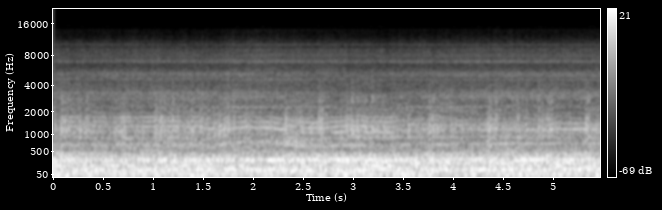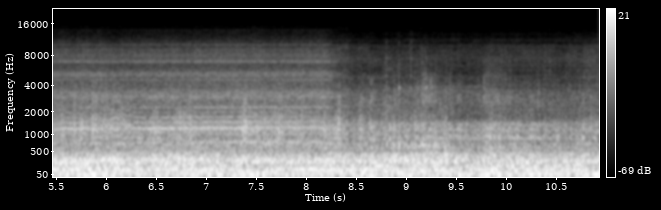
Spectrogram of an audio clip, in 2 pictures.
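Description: Wind roars steadily against the microphone.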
